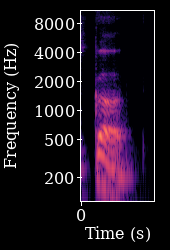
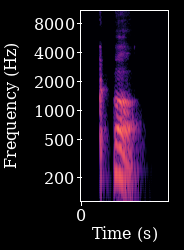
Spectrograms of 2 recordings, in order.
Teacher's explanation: So ka, the first letter in the alphabet in the consonant group is ka, which is non-aspirated. The next one is kha, which is aspirated.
